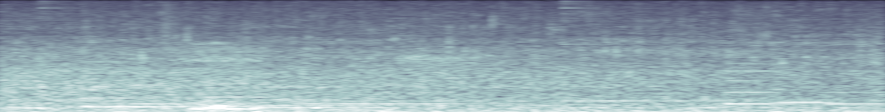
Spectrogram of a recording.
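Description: Water runs steadily from a tap, a continuous hissing splash at moderate volume with no pauses, heard close by and with no voices over it.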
